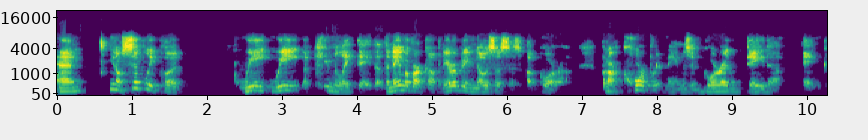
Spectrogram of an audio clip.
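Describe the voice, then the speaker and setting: With big swings in loudness, a man speaks at a moderate pace. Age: 60s. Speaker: auto finance company executive. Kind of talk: interview. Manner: halting.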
